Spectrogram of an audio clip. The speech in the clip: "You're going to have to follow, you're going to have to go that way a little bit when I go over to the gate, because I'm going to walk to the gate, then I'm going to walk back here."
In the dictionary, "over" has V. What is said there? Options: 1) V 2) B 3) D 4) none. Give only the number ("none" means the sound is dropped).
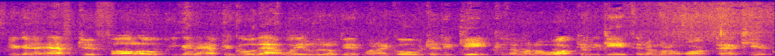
1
